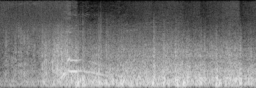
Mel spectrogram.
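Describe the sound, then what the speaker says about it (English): Loud rolling thunder from a big lightning bolt during a thunderstorm, a sudden close crack swelling into a long rumbling roar with rain hiss beneath. "That was a huge big lightning bolt"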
